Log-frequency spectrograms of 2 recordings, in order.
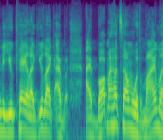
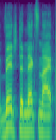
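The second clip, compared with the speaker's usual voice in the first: ordinary talk, nothing marked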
